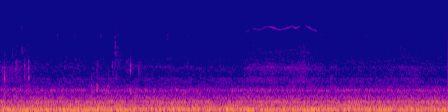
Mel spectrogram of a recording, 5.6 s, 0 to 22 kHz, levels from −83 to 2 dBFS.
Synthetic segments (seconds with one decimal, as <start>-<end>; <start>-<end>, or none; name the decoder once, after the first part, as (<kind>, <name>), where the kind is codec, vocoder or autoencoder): 1.6-2.3 (autoencoder, DAC-VAE)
